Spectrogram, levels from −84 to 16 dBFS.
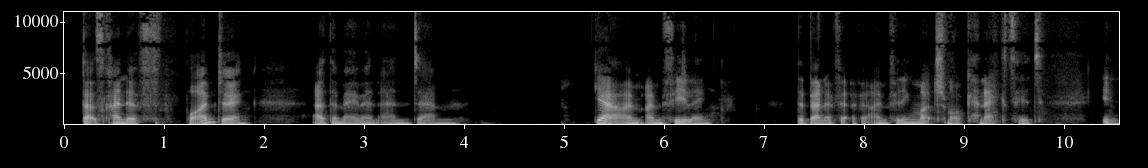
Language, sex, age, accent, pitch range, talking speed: English, female, 20-39, British, 175-215 Hz, 140 wpm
